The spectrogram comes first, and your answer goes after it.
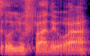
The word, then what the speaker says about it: Olufadewa: You just pronounce it just the way it is, Olufadewa.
